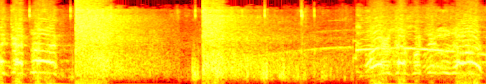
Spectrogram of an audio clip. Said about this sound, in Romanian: Atunci, polițiștii au tras mai multe focuri de avertisment în aer pentru a-l soma să se oprească.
